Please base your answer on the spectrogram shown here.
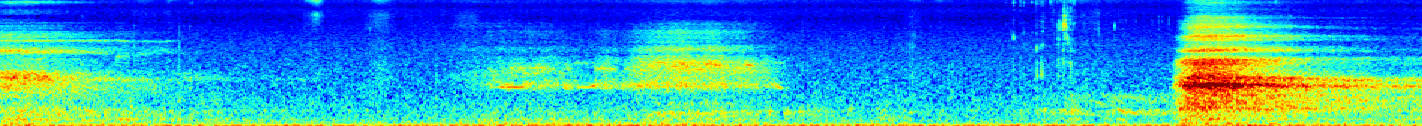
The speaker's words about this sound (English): I invite you to take some nice, full, deep breaths.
